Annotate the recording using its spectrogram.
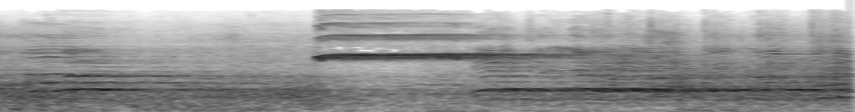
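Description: Referee's whistle blown once, a steady high-pitched blast of just under a second, starting a little before halfway through, to stop the action on the mat. Voices talk and call out in the arena around it.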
